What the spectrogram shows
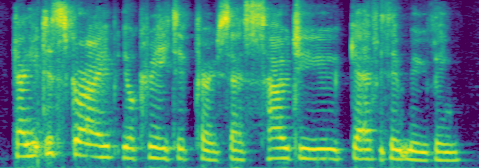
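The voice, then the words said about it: Speaks with a noticeable accent. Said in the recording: “give him your best accent too.”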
